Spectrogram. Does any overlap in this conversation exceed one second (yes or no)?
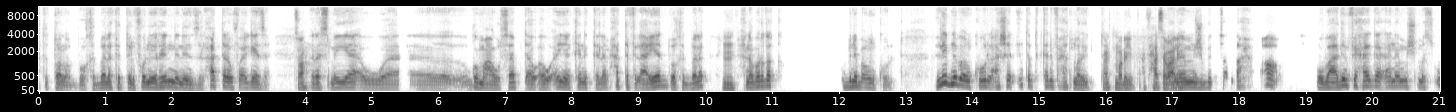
no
